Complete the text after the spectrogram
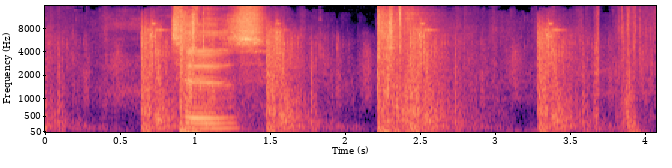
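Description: A rifle fires single shots.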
